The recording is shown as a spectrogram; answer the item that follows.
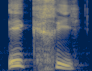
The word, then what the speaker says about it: écrit: And then the IT, phonetically you pronounce I because final T is not pronounced, but still. Écrire, to write. Écrit.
